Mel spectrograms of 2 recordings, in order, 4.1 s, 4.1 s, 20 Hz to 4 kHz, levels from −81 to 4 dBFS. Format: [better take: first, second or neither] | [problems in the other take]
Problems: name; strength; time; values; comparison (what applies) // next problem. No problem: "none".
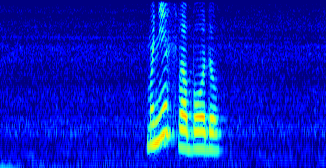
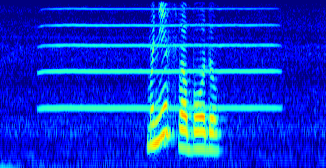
first | background sound (Trumpet); 13 dB below the speech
